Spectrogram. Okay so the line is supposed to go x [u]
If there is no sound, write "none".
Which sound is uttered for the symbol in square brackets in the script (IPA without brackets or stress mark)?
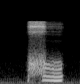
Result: u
